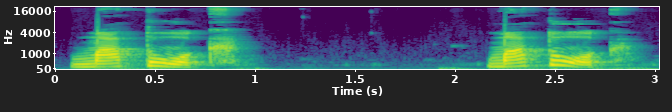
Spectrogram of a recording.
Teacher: the first O is weak, and we will pronounce it A. The second O has the stress over it, so it's strong, and we'll pronounce it O.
